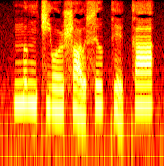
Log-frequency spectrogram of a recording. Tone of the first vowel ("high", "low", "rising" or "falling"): high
